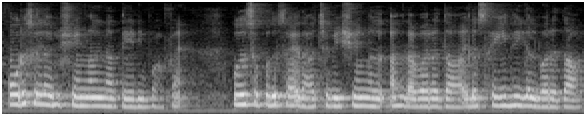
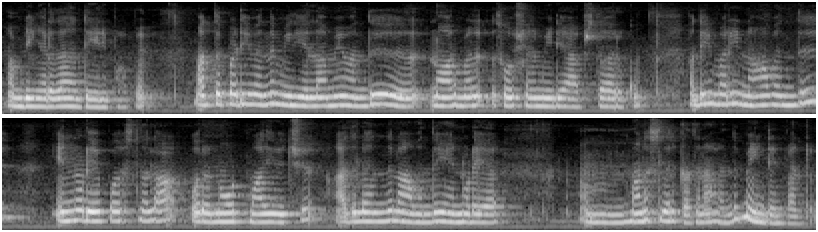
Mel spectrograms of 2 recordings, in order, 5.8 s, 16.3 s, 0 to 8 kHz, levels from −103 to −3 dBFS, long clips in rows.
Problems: background sounds at intervals, low volume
